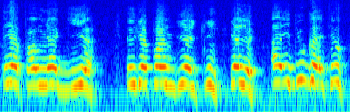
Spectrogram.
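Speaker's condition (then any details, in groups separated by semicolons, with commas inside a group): Cerebral palsy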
